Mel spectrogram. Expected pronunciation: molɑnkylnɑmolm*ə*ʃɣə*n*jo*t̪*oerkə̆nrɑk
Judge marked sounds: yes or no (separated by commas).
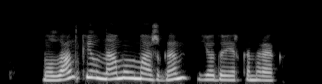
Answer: no, yes, no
